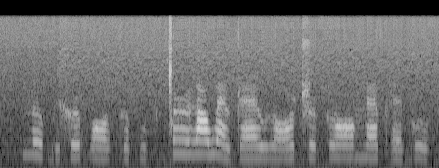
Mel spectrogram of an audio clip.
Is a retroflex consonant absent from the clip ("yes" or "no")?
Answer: no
